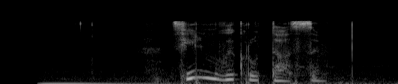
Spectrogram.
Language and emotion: Russian, neutral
